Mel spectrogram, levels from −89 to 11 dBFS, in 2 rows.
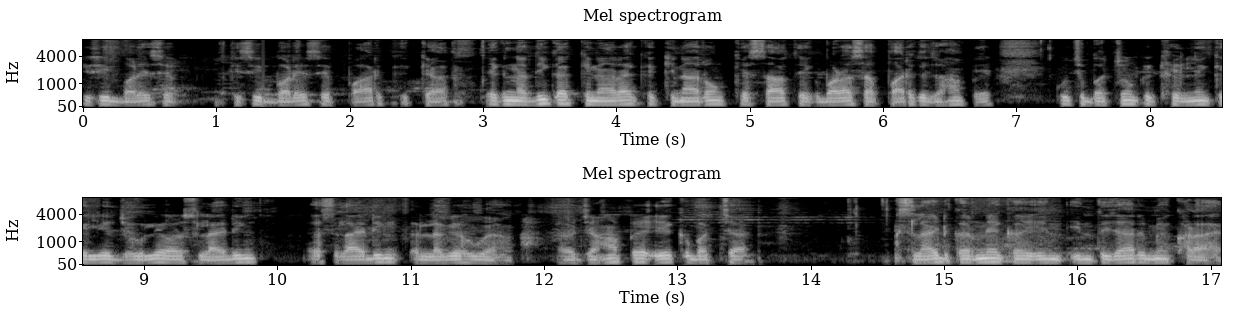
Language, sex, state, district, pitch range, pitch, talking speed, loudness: Hindi, male, Bihar, Gopalganj, 100-110 Hz, 105 Hz, 160 wpm, -22 LUFS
